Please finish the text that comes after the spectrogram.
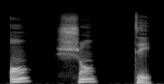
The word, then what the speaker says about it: enchanté: D'ailleurs, le guide insiste sur un détail, la prononciation en chanté avec des syllabes bien égales et un t final qu'on entend mais qui reste doux.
